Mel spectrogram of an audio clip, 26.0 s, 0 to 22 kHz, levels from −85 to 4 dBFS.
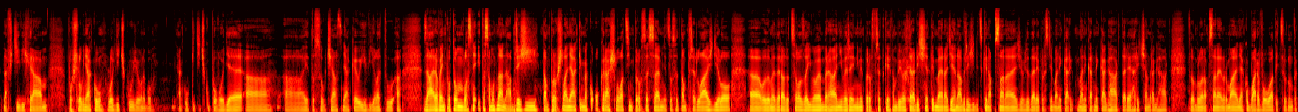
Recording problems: none

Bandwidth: 15 kHz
